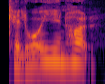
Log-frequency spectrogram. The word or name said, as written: kalorieindhold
